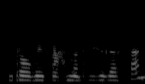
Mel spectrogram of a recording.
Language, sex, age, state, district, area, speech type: Kashmiri, female, 18-30, Jammu and Kashmir, Anantnag, rural, conversation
